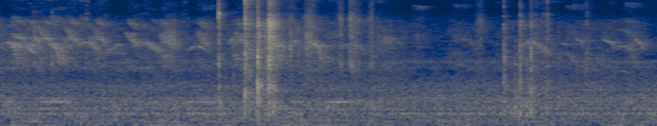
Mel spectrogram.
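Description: Small birds chirping repeatedly in the background, quick high falling chirps throughout. A few sharp rustles and clicks of cloth being handled come about two and a half seconds in and again about five seconds in, the louder ones around two and a half seconds.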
